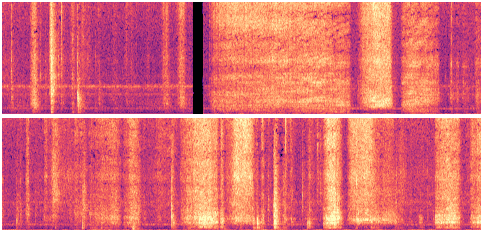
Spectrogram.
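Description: Pencil tracing along the edge of an old boat transom laid on plywood: a continuous scratchy rubbing on the wood, coming in louder surges several times. A few light knocks sound in the first couple of seconds as the boards are handled.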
